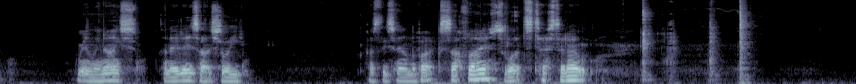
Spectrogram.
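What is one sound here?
A metal watch bracelet clinks softly as it is handled.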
